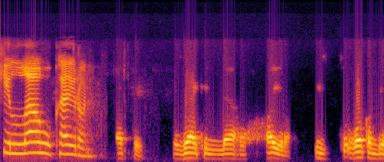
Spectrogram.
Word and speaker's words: خيرا: Jazakillahu khayra. Is to work on the kha. It's not K. You're still pronouncing the kha as a ka.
